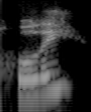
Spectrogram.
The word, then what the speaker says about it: Halley: how howdy's comet um named after the famous astronomer edmund halley or hawley however you want to pronounce his name i say halle and halley's comment is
